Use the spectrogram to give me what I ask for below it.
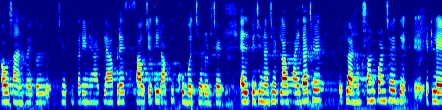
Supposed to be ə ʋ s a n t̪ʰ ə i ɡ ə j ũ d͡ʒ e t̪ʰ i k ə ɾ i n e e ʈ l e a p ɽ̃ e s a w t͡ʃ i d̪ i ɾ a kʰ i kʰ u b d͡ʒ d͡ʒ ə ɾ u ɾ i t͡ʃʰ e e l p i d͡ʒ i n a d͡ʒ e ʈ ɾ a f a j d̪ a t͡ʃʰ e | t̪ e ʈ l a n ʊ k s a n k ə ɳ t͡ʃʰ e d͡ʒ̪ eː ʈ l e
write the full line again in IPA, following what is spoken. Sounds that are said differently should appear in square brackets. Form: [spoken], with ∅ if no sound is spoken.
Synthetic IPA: ə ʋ s a n t̪ʰ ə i ɡ ə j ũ d͡ʒ e t̪ʰ i k ə ɾ i n e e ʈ l e a p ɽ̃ e s a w t͡ʃ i [t̪] i ɾ a kʰ i kʰ u b d͡ʒ d͡ʒ ə ɾ u ɾ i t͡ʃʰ e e l p i d͡ʒ i n a d͡ʒ e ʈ [l] a f a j d̪ a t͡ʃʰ e | t̪ e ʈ l a n ʊ k s a n [p] ə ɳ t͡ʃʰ e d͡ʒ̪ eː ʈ l e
